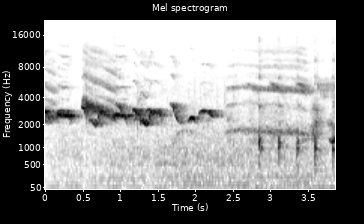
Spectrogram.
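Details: Chinese hwamei, a tame cage bird held by hand, gives sweet, sustained wavering whistles, then a series of sharp quick clicks and chips.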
